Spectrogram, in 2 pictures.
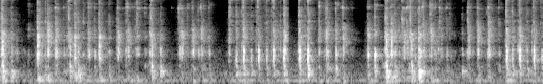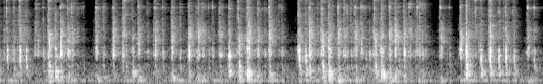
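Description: Fingertips type continuously on the plastic keycaps of a black plastic mechanical keyboard with Cherry MX Blue switches. A rapid, steady stream of sharp, bright clicks with a midrange clack stops almost instantly after each keystroke, broken by a few brief pauses between bursts.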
